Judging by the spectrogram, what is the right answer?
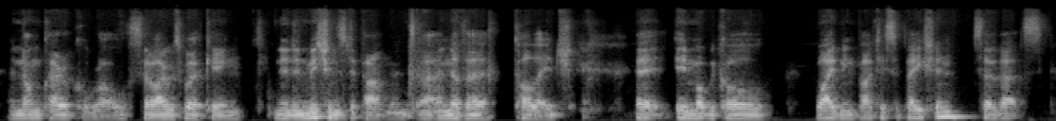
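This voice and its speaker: Yorkshire man, low voice, easygoing chaplain. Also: warm tone. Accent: Yorkshire English. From West Yorkshire, England. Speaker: college chaplain. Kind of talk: casual interview answers.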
